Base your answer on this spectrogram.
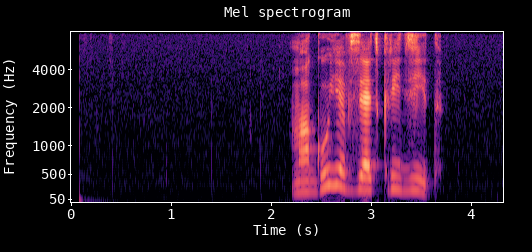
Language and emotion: Russian, positive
